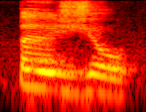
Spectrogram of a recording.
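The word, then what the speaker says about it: Peugeot: เปย เปย นะ คะ อัน นี้ เสียง โอ ตัว เต ไม่ ออก เสียง per Jo per Jo รถ ยี่ห้อ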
